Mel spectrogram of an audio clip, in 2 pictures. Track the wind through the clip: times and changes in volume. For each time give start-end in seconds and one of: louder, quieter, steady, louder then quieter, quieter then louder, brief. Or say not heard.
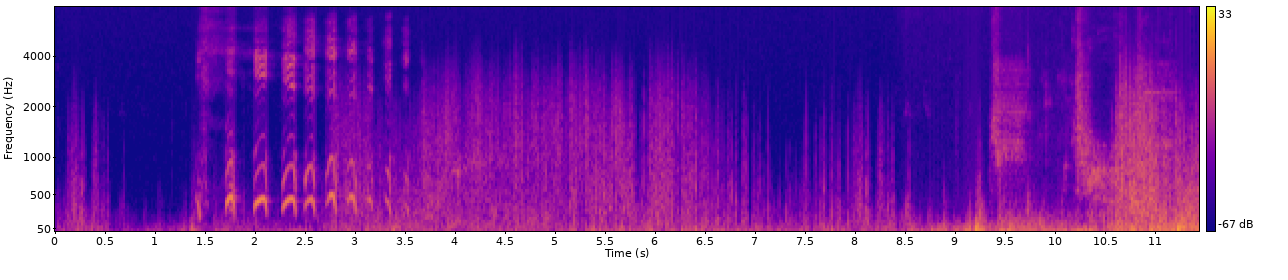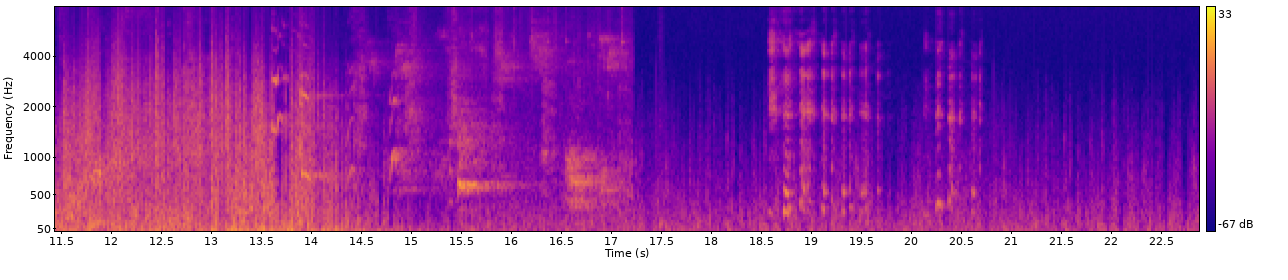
0.0-22.8 louder then quieter.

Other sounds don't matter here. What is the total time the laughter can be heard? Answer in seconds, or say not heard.
4 s.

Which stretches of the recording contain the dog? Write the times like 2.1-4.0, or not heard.
9.3-17.5.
